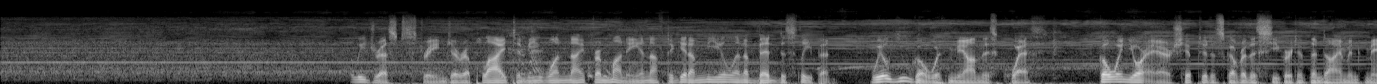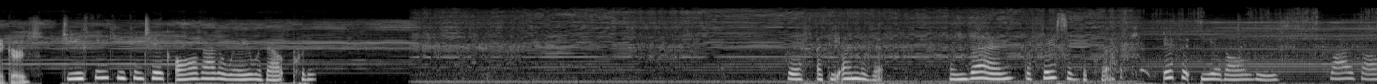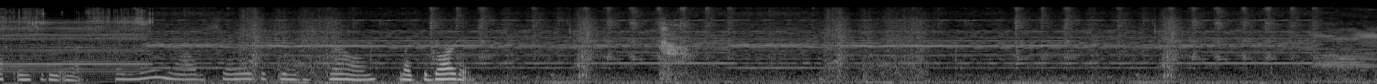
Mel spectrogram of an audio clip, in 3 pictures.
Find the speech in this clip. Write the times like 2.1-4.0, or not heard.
3.5-16.9, 21.6-32.3.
